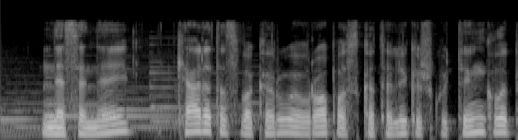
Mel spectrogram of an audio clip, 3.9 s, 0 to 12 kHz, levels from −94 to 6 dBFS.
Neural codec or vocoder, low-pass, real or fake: none; 7.2 kHz; real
